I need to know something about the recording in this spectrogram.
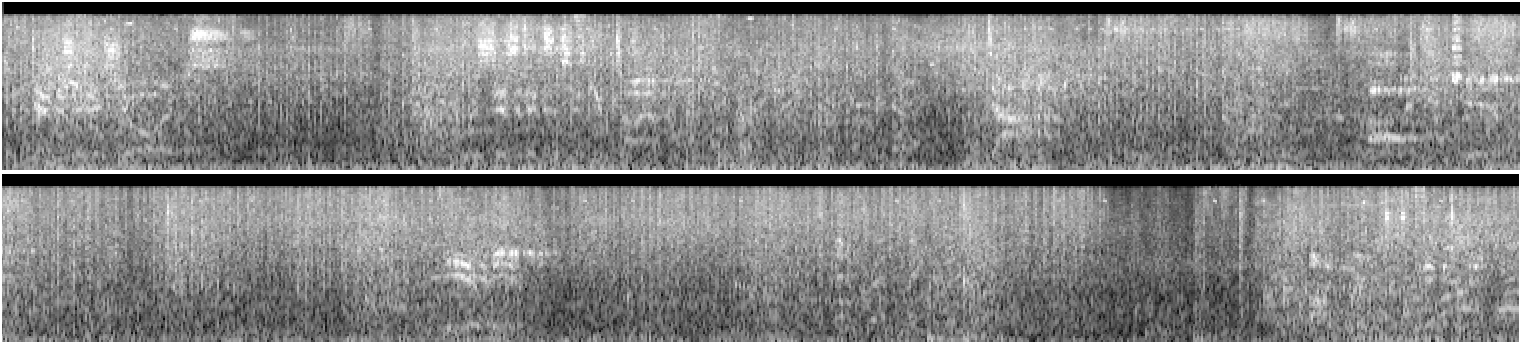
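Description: Explosions boom and crackle repeatedly.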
